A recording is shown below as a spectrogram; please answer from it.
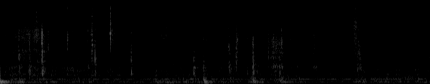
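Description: Very faint rustling of paper calendar pages with a few soft clicks as they are fed onto the metal rings of a mini three-ring binder.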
